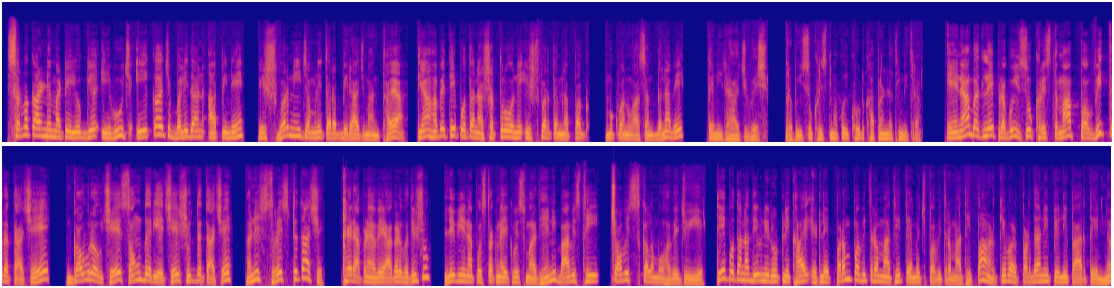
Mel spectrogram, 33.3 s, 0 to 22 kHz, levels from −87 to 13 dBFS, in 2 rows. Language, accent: Gujarati, native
